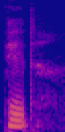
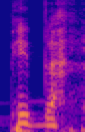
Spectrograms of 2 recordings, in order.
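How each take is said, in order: First: The name is said with an English pronunciation. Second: The name is said with a Norwegian pronunciation. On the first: "if I was English? Probably just pid" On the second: "That's probably the Norwegian in me"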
